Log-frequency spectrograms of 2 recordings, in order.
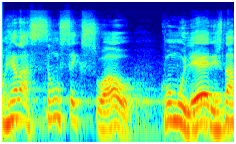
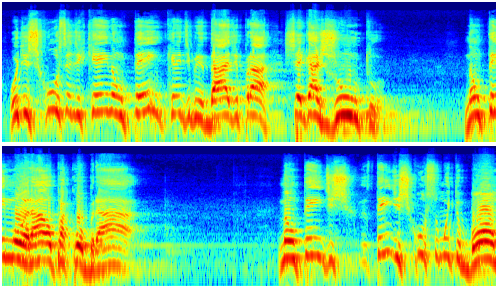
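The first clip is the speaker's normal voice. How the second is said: higher, loud and punchy sermon delivery; emphatic preaching; 5 semitones higher, 5 dB louder than usual. Real, not acted. Preacher insisting Eli knew about his sons, emphatic preaching. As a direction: drive it home to the congregation.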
